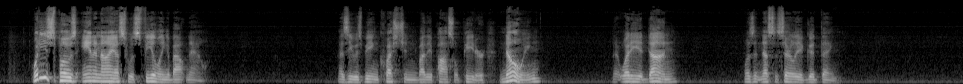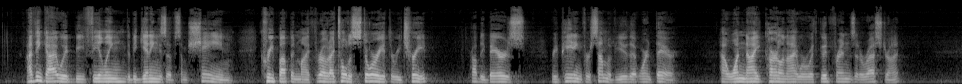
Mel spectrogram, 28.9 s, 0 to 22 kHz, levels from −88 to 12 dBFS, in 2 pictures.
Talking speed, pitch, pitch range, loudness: 155 wpm, 130 Hz, 120-145 Hz, -22 LUFS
